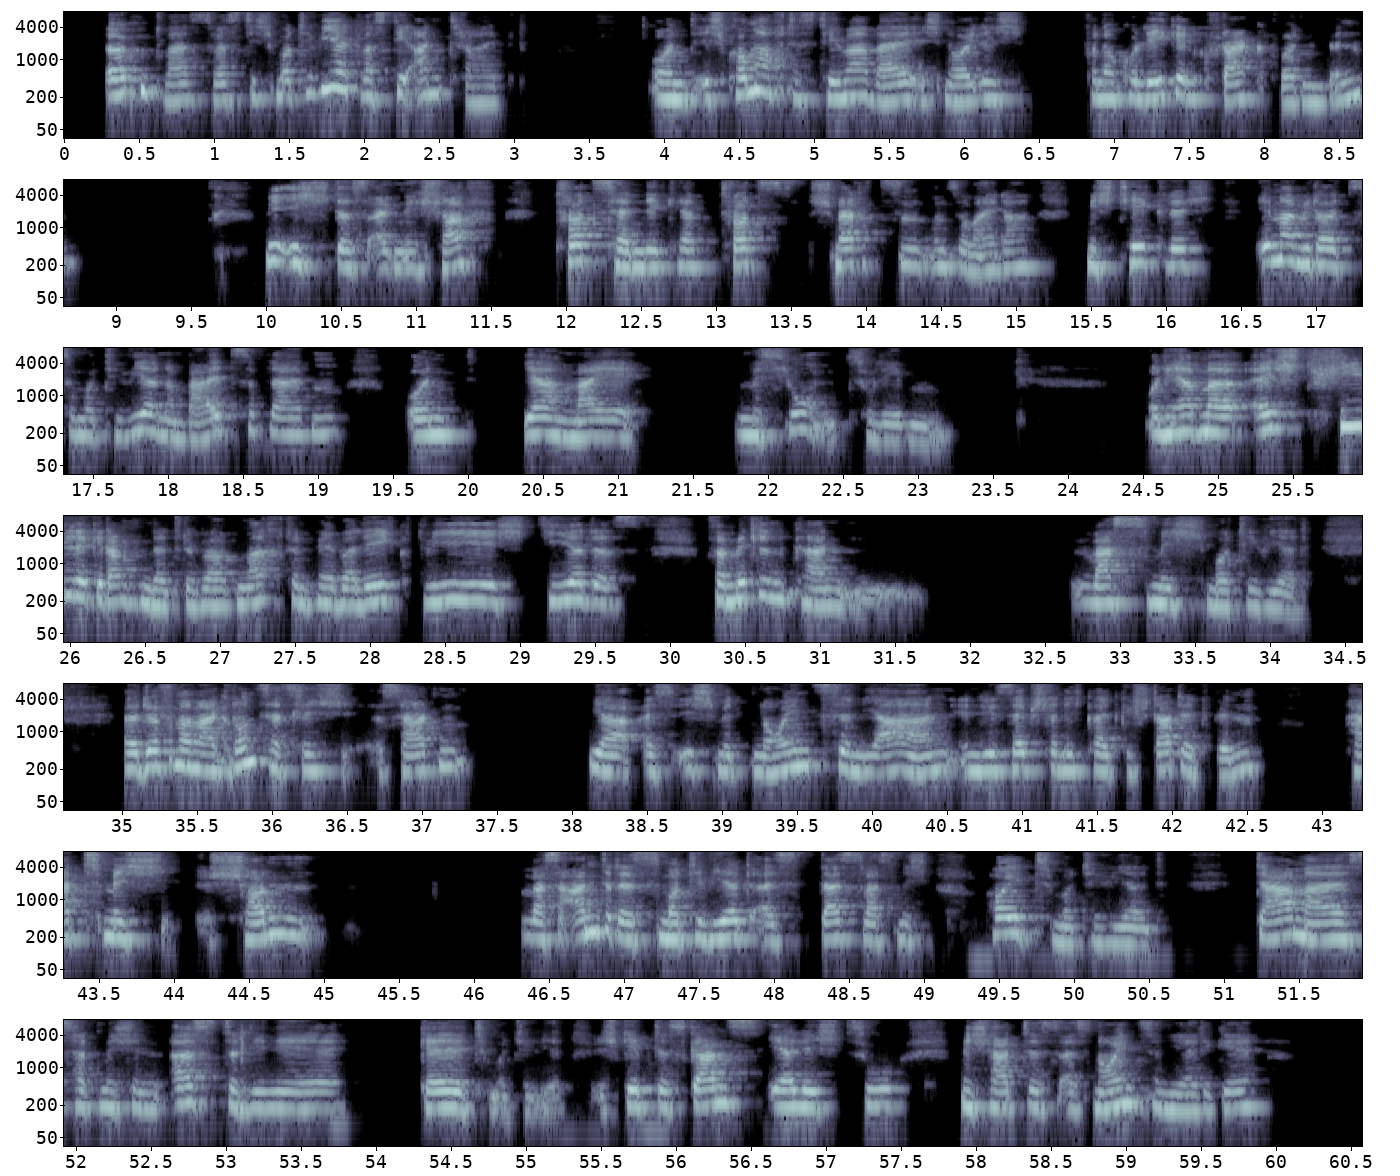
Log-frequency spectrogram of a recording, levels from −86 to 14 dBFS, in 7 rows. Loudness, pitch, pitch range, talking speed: -19 LUFS, 195 Hz, 180-215 Hz, 115 wpm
